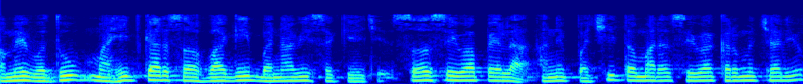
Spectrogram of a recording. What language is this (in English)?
Gujarati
